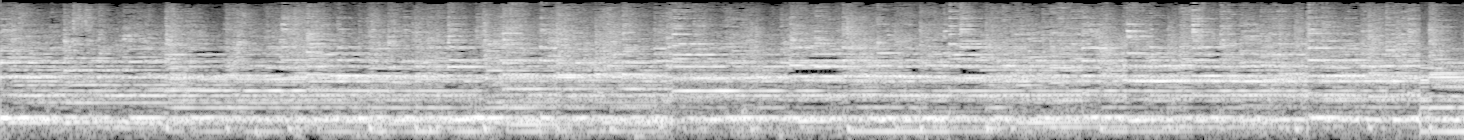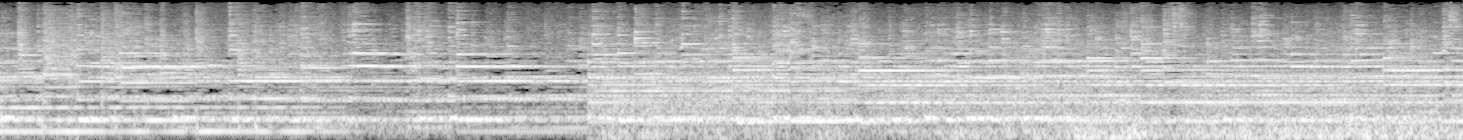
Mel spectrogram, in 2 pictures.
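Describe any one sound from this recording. Cowbells clang and jingle as cows walk.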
